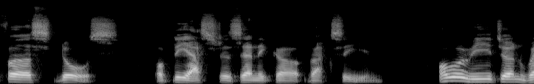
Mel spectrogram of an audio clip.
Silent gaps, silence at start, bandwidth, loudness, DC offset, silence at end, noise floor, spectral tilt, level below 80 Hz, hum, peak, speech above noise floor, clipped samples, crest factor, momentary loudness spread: none; 0.1 s; 15.5 kHz; -20 LUFS; under 0.1%; 0 s; -75 dBFS; -4.5 dB/octave; -70 dBFS; none; -4 dBFS; 55 dB; under 0.1%; 16 dB; 13 LU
